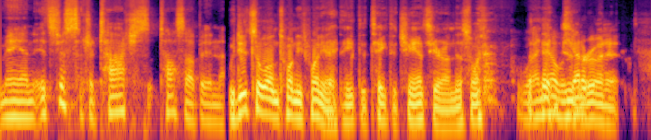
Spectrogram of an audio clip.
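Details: Adult man speaking; Normal speech.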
